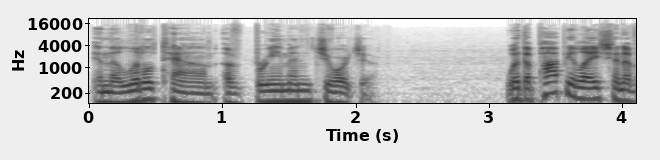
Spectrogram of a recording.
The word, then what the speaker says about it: Bremen: Vienna Cairo not Cairo it's pronounced a distinctly southern way Bremen in this case clothing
